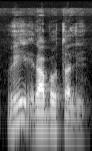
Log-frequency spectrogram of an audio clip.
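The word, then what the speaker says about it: вы работали: এখানে বহুবচন, তার জন্য আবারও বলছি লাস্টে 3টে অক্ষর আলি হয়ে গেছে, উচ্চারণ হবে ভি রাবতালি।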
